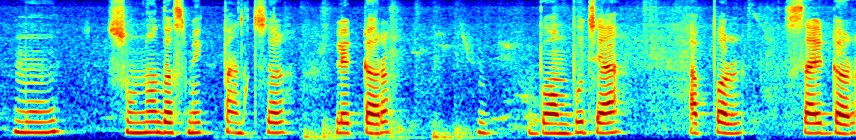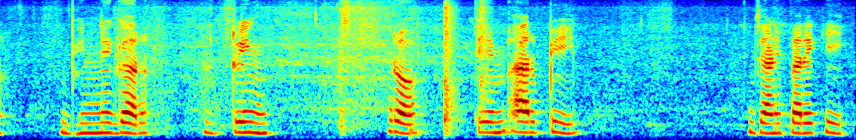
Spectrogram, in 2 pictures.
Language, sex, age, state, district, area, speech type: Odia, female, 30-45, Odisha, Jagatsinghpur, urban, read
